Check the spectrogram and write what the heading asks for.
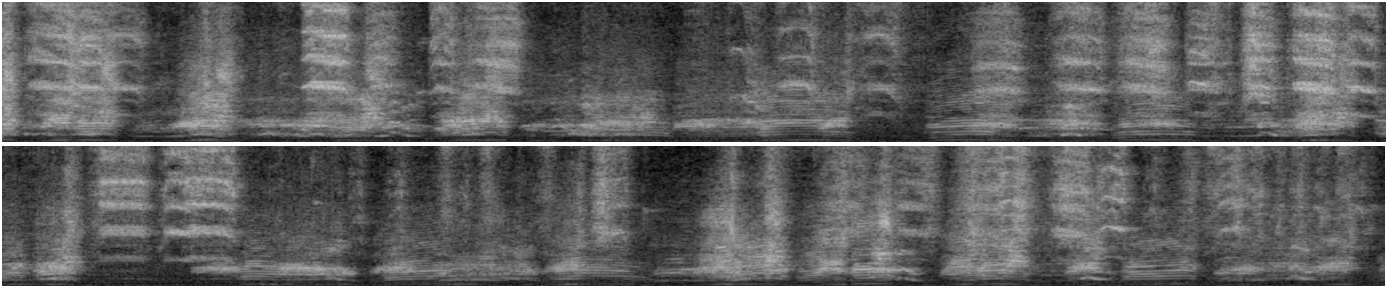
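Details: A group of domestic ducks kept on a farm, by a duck house under construction next to the turtle setup, keep up a busy chorus of harsh nasal honks, irregular and overlapping, roughly ninety calls a minute.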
